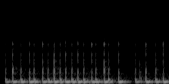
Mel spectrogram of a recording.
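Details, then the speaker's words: Karl Storz SCB Thermoflator 26432020 medical insufflator (2006), bench teardown, 12 V PWM-pulsed voice-coil variable valve: quick buzzing bursts with low hum about ten per second, speaker-like; valve working normally. "it sounds and moves a little bit so it sounds exactly like a speaker and that is what it is we have a coil a voice coil that moves"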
